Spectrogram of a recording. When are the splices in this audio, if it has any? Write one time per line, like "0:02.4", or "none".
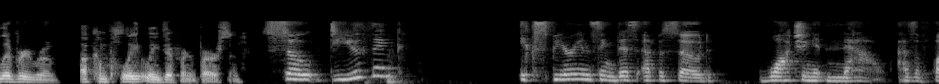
none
